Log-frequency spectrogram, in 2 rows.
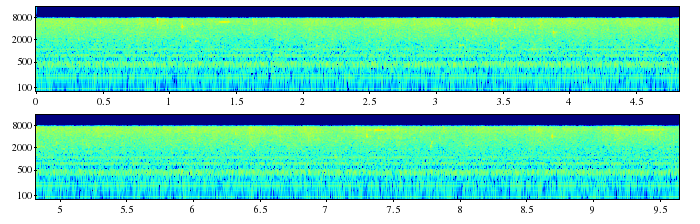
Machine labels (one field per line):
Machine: pump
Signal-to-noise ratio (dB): 0 dB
